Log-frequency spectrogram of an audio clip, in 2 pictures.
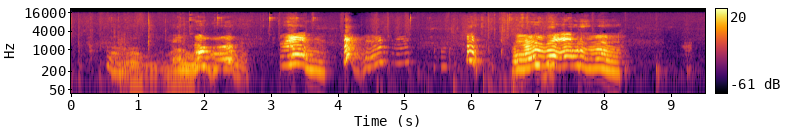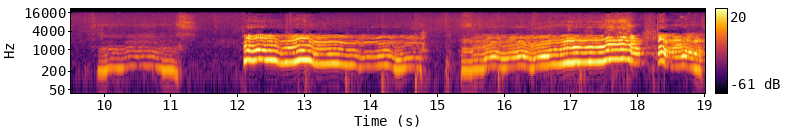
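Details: Pet dogs Chinook, a one-year-old husky, and Lola, an eight-year-old German shepherd mix, vocalizing in a long series of wavering, whining howls and yowls, rising and falling in pitch, broken by short pauses and quieter grumbles.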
